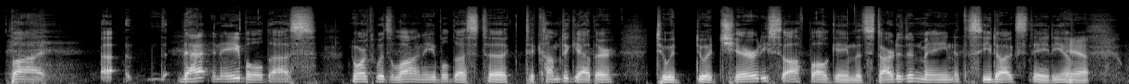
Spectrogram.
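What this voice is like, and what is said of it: Hoarse voice. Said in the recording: “I'm hoarse right now from this Northwoods Throwdown because I announced at the Northwoods Throwdown”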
